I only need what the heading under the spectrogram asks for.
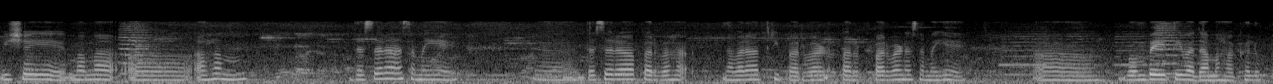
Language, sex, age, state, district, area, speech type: Sanskrit, female, 45-60, Karnataka, Dharwad, urban, spontaneous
